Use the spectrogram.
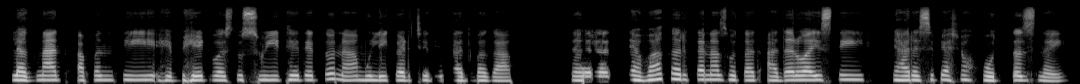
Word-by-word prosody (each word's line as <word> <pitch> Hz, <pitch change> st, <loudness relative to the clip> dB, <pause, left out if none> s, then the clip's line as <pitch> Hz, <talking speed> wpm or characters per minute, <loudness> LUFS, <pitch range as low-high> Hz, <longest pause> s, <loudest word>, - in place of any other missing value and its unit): लग्नात 205 Hz, +1 st, +4 dB, 0.2 s
आपण 205 Hz, +1 st, -2 dB
ती 205 Hz, 0 st, -2 dB
हे 190 Hz, -, +1 dB
भेटवस्तू, 195 Hz, +1 st, +1 dB
स्वीट 205 Hz, 0 st, +1 dB
हे 210 Hz, 0 st, +4 dB
देतो 210 Hz, +4 st, -1 dB
ना, 195 Hz, -2 st, -1 dB
मुलीकडचे 195 Hz, 0 st, 0 dB
देतात 185 Hz, -1 st, -5 dB
बघा. 175 Hz, -2 st, -1 dB, 0.6 s
तर 190 Hz, 0 st, +2 dB
तेव्हा 205 Hz, +2 st, +2 dB
करतानाच 220 Hz, -2 st, +1 dB
होतात 195 Hz, -2 st, 0 dB, 0.2 s
अदरवाईज 200 Hz, +2 st, +3 dB
ती 220 Hz, 0 st, 0 dB, 0.4 s
ह्या 200 Hz, -1 st, +4 dB
रेसिपी 205 Hz, +1 st, 0 dB
अशा 210 Hz, +1 st, -2 dB
होतच 190 Hz, +1 st, +1 dB
नाही. 170 Hz, -2 st, -3 dB
200 Hz, 130 wpm, -20 LUFS, 190-205 Hz, 0.6 s, लग्नात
